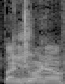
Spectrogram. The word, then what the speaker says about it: Bongiorno: That's right. Mike Bongiorno. Good. It's Bongiorno. Good morning in Italian.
